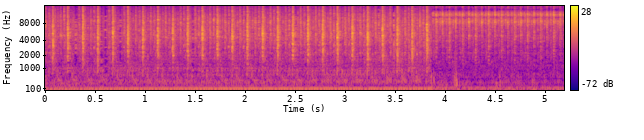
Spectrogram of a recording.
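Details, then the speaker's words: Vintage C30 RV V8 at idle after exhaust manifold gasket replacement. Steady rapid knock about three per second over the low rumble; rough knocking idle. A bad valve pulling air back in is suspected. "when you put the paper up there if it ever sucks it back in it's a bad valve because it's it's not able to to gas it that cylinder is literally pulling air back in"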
